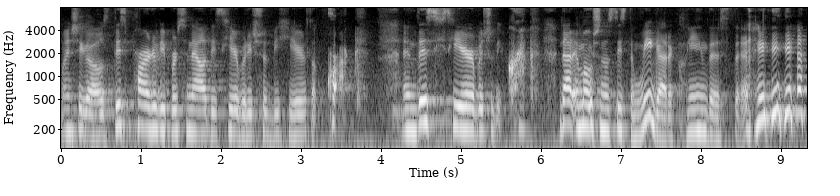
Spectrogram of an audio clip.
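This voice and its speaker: A woman with a Bulgarian accent talks at a moderate pace and a medium pitch. Her pitch varies in an ordinary way, and background noise is noticeable. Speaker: psychotherapist. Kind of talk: talk to an audience.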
